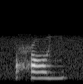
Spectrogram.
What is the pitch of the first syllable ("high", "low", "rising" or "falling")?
high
